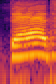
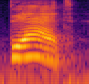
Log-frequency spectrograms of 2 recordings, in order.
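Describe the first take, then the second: First: The sounds are joined into one smooth word. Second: The sounds are split apart with a break. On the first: "더 자연스럽게 that 하고 발음" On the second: "처음에는 the, add 이렇게 발음해서"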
